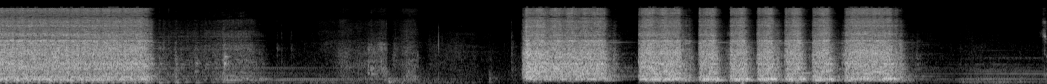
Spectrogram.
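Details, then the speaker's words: Toro Snow Commander 38602 single-stage snowblower with electric start: repeated short starter bursts with harsh, rapid stuttering grinding whir that never catches; the electric start motor gear is stripped and ground up; engine also had bad brown fuel. "ground up so I'm just trying to get the turn"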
